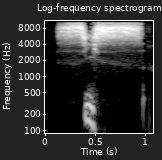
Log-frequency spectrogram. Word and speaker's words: six: So you get the cis pronunciation sis. Sis. Okay. So it's not six, it's sis.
